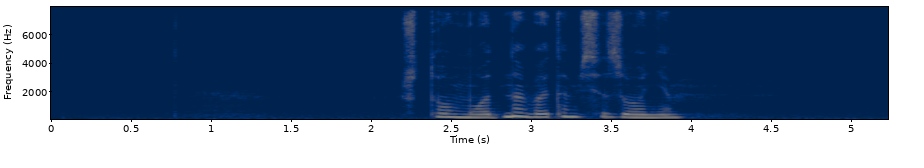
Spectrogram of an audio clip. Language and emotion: Russian, neutral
